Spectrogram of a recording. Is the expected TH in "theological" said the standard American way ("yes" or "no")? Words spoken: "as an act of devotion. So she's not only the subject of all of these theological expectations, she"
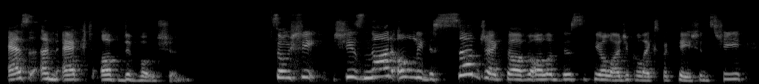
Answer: yes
